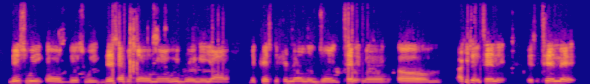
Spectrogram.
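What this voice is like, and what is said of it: Country accent. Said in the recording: “if I sound like I'm adding the N in there ... That's my country accent.”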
